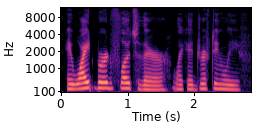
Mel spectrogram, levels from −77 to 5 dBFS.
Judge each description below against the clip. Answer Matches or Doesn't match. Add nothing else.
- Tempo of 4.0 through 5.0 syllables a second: Matches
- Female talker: Matches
